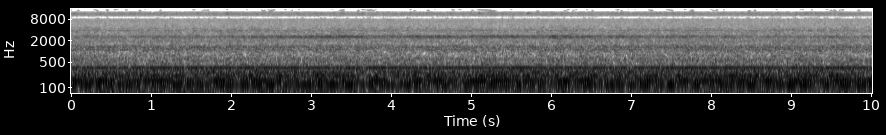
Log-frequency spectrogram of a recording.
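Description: Steady low background hum with a faint hiss, unchanging throughout, with no distinct events.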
